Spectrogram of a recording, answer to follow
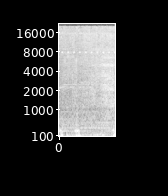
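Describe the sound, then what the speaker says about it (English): A dramatic heartbeat sound effect from a gothic soap opera thumps low and heavy in a repeating lub-dub rhythm, about three beats in quick succession, with nothing else beneath it. "The heartbeat. The heartbeat."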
